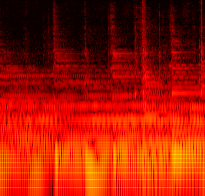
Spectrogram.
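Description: Background music of an acoustic guitar playing plucked notes at an even pace.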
